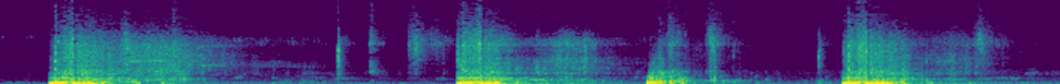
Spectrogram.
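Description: Fireworks bursting: four loud bangs, the first about half a second in and the rest a second or more apart, each fading away over a second or so, with a few smaller sharp cracks between the first and second.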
